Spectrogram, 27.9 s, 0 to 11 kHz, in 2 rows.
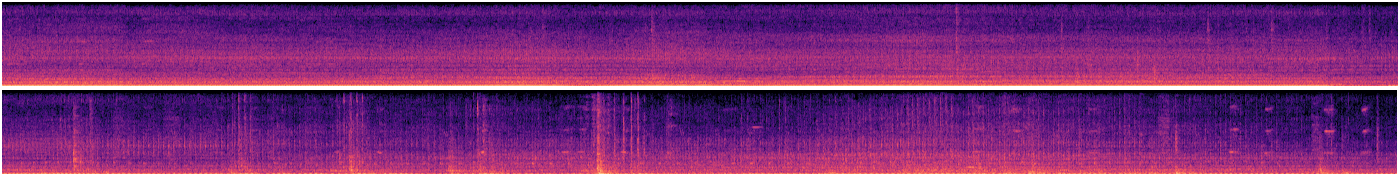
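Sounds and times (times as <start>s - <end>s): heavy diesel engine running: 0.0s - 27.9s
sharp clanks and knocks: 16.2s - 20.9s.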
